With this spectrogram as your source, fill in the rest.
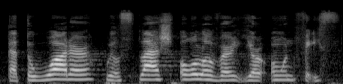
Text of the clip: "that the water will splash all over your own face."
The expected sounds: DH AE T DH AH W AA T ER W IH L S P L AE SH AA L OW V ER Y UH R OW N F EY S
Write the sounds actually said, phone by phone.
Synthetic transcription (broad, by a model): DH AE T DH AH W AA T ER W IH L S P L AE SH AA L OW V ER Y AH R OW N F EY S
